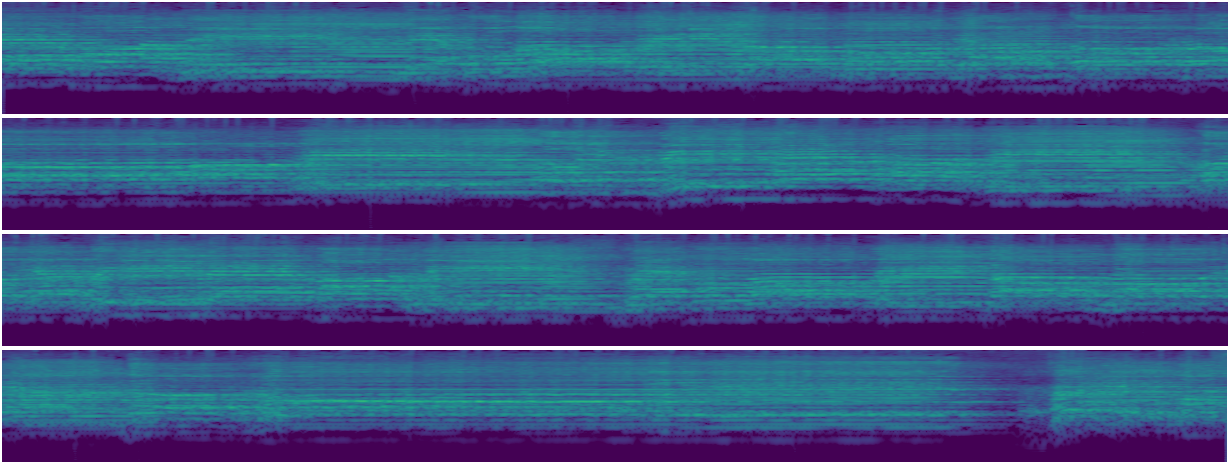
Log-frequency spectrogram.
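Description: A mixed choir of men's and women's voices singing a Ukrainian folk song in harmony, with a brief break between phrases just before the end.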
